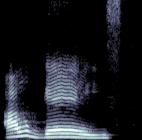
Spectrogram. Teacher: perceba que és, o som, o timbre da nossa voz, ele é um timbre aberto. Por isso que a acentuação que a palavra aluguéis recebe é no é.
